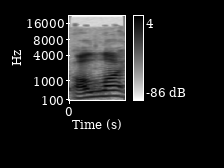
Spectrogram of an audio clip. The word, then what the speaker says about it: Allah: If you got a fatha sound before the word Allah, the letter lam in the word Allah is pronounced heavily, right? With an ah sound.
